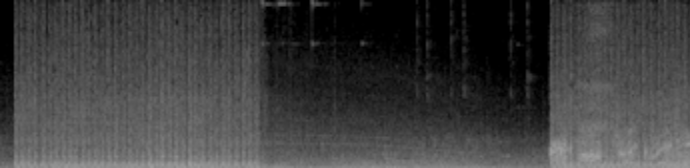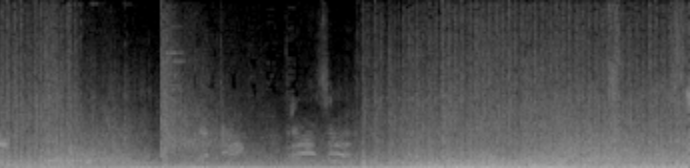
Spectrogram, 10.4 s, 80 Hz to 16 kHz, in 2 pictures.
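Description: Landmattress rocket artillery in Company of Heroes 2 fires in a dense rolling barrage of bursts and blasts, loud and sustained with brief gaps, while someone talks over it.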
